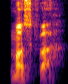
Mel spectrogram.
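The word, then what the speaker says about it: Москва: Mosva. That's how they say it in Russia.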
